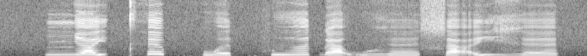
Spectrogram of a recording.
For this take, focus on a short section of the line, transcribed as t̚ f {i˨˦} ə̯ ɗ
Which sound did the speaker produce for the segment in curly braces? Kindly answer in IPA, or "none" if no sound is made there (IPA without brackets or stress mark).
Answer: ɨ˨˦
